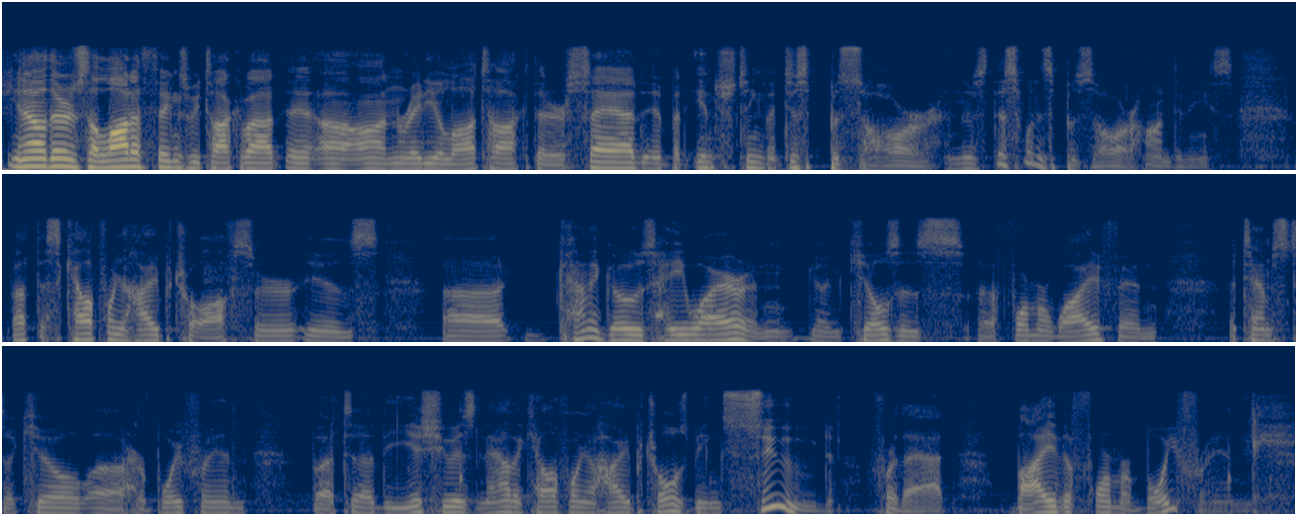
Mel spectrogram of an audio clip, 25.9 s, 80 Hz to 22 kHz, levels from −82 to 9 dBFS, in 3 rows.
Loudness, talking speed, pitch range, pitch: -32 LUFS, 180 wpm, 115-135 Hz, 125 Hz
